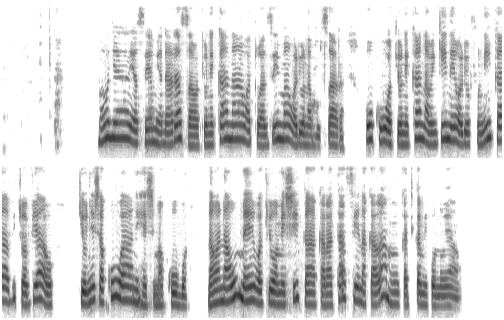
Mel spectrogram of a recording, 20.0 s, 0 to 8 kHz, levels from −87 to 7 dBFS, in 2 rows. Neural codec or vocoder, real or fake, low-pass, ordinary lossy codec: none; real; 7.2 kHz; AAC, 48 kbps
